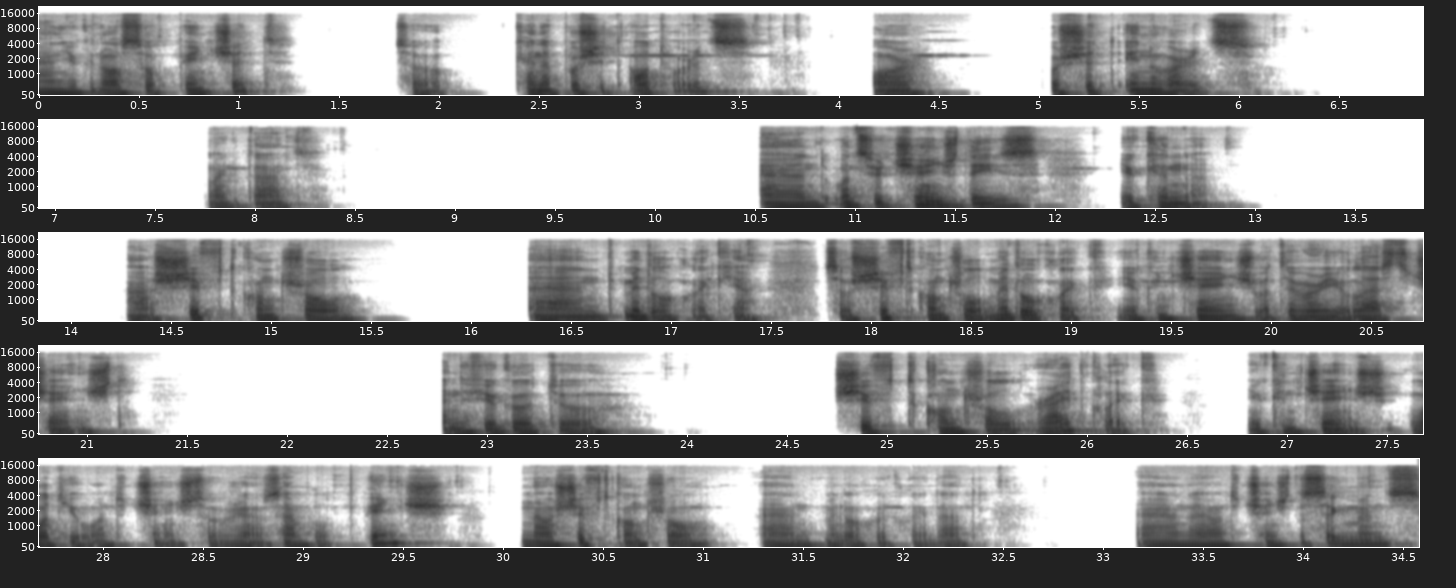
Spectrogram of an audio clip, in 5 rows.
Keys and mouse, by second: 0.0-0.3 typing, 0.1 click, 0.4 KP_Enter, 3.2 click, 3.5 KP_0, 3.6 KP_Decimal, 3.8 KP_Enter, 4.9 click, 5.5 KP_Subtract, 6.0 KP_0, 6.2 KP_Decimal, 6.3 KP_1, 6.7 KP_Enter, 6.8 Return, 7.7 click, 8.3 KP_5, 8.4 Return, 9.6 click, 9.8 KP_0, 9.9 Return, 10.4 click, 11.8 middle click, 12.1 alt+click, 13.6 alt+middle click, 13.9 alt+right click, 14.8 ctrl+shift+middle click, 15.3 ctrl+shift+m, 17.6 click, 18.6 middle click, 21.1 right click, 21.9 right click, 22.9 shift+right click, 24.1 ctrl+shift+right click, 30.4 ctrl+shift+middle click, 30.9 ctrl+shift+m, 32.9 ctrl+shift+right click.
